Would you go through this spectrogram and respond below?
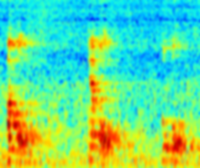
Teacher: أقو يقو قلقلة هذا كمثل البالون في العيد Nah, للصغار يلعبون. إذا قاف سكون قلقلة هكذا ينفجر. nah, إذا كان ينفجر إذا تفخيم كثير.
